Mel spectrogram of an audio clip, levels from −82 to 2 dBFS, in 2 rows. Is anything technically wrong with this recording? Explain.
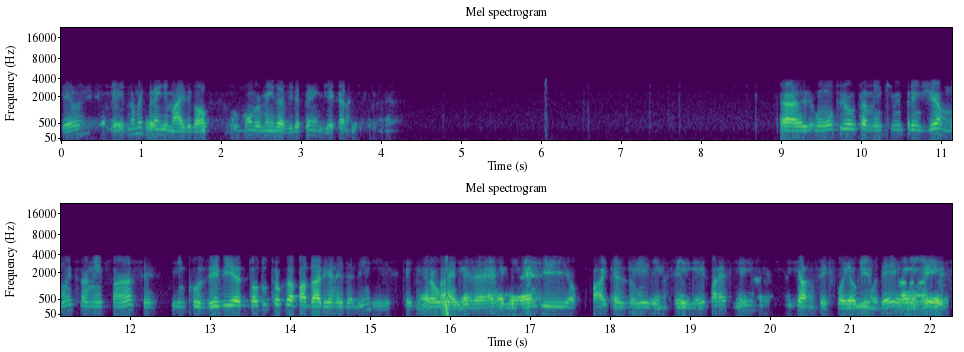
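Yes, there are four problems.

Throughout, the speech has passed through the GSM full-rate codec, which rebuilds the voice from a vocal-tract model driven by sparse pulses. The band is 300 Hz to 3.4 kHz, fitting a 13 kbps phone channel, and the damage is plainly audible as a buzzy, gravelly roughness with no high end.

Echo leak, likely from a far-end loudspeaker whose echo canceller let some of its own microphone pickup return down the line, appears from 0.2 to 4.23 s, 18.57 to 20.32 s and 21.22 to 22.28 s. A delayed copy of the voice trails by about 0.40, 0.46 and 0.46 s. It sits well below the speech at first, is closer in level the second time, and by the end is louder than the speech itself.

GSM bit errors hit at 6.01 to 6.17 s, 10.21 to 10.33 s and 15.90 to 15.99 s. Corrupted bits reached the decoder at an error rate of about 1.2 to 1.4 percent, garbling its filter, pitch and gain values, so the voice briefly bursts into squawks, pops and gargling.

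Speech suppressed in double talk occurs at 15.57 to 16.93 s, 18.45 to 18.82 s, 20.15 to 20.26 s and 21.01 to 22.23 s. This is likely an echo canceller that could not separate the talker from the loudspeaker echo while both sides spoke, so it pulled both down. The voice dips by roughly 10 dB at first, then drops out almost entirely in pieces.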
